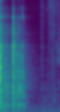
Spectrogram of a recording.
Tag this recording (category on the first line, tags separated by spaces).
Sound effects > Objects / House appliances
bonk clunk fieldrecording foley foundobject fx industrial mechanical metal natural object oneshot perc percussion sfx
